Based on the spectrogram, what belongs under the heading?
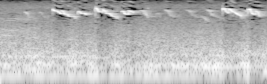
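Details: White-eye from West Java with a grey-white breast and yellow stripe: quick series of very high, thin, down-slurred chirps in clusters, over steady low hum.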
